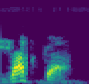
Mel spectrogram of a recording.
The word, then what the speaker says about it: Żabka: The correct pronunciation of the grocery store is Żabka. Mm. In the Polish language, Żabka. A Z with a little dot on top of it makes the Ż sound.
